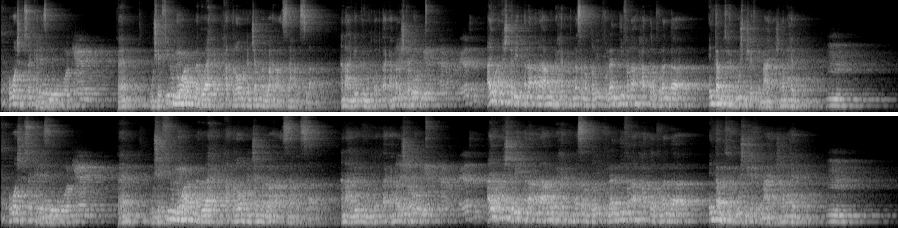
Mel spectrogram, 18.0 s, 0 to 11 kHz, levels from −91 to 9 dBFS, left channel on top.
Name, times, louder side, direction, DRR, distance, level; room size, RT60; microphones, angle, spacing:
voice 1, 0.2-1.0 2.3-2.6 3.0-6.3 6.8-8.3 9.7-13.7 14.2-16.1, left 1 dB, 60° left, 0 dB, 0.7 m, -21 dB
voice 2, 0.8-1.9 3.4-3.8 7.9-9.6 16.5-16.9, equal, 10° left, -3 dB, 0.5 m, -27 dB
7.1 x 3.1 x 4.4 m, 2.4 s
head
